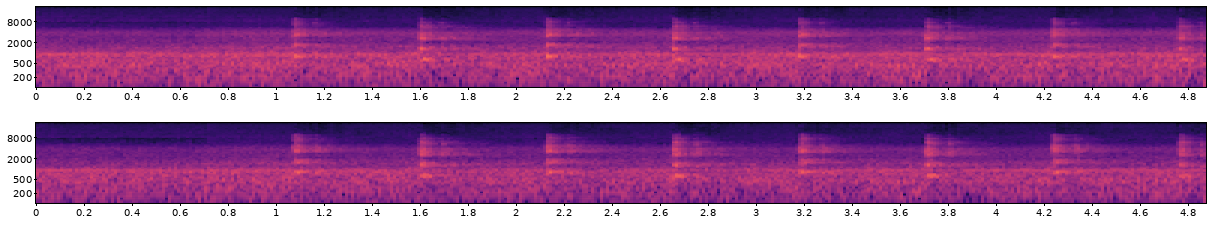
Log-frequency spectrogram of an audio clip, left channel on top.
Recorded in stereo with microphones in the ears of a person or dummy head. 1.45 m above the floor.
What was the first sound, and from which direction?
Ticking, 25° left (ahead or behind).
